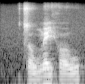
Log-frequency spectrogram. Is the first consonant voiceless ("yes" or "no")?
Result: yes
